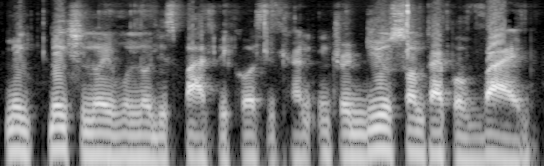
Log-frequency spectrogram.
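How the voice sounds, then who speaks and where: A Nigerian man whose first language is Yoruba, a podcast guest, talking in a measured, thoughtful way and often checking in with "right?". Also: very deep voice, steady tone, mellow, no echo. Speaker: podcast guest, tech founder. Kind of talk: reflective conversational interview.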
